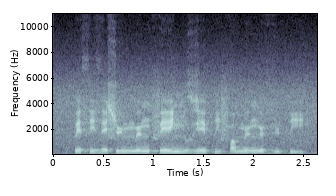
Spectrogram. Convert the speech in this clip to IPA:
peθiðeɬy møŋ fe ɲoɣe pifɑmø ŋøɦy pi

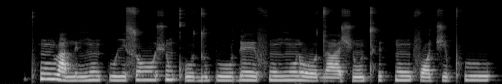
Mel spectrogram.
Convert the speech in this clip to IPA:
pʰũ˦ βa˨nɪ˨ŋũ˦˨ kʷiː˨soː˦ʃũ˦kʼu˨ du˨puː˨ɗeː˦˨ fũ˦ŋũ˦ɾoː˨ da˨ʃũ˨˦tʰɪ˦ k͡pũ˦fɔ˨˦t͡ʃɪ˨ pʰu˦

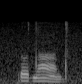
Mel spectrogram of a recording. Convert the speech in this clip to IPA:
ɾɤdãd

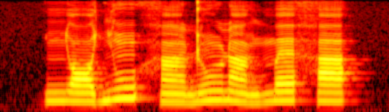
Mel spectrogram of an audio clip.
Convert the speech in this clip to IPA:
ɲɒː˨ɟũː˦ hãː˨ ɖũː˦ɽãː˨ɡ mɛː˦ha˦

